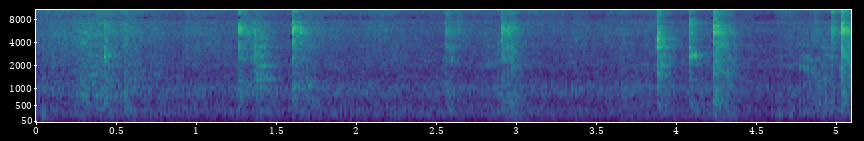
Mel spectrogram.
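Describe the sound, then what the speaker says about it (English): A fork scraping and clinking against a pan while ramen noodles are tossed, with scattered sharp metallic taps and scrapes over a soft sizzling background. "that's scratching up my pan"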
